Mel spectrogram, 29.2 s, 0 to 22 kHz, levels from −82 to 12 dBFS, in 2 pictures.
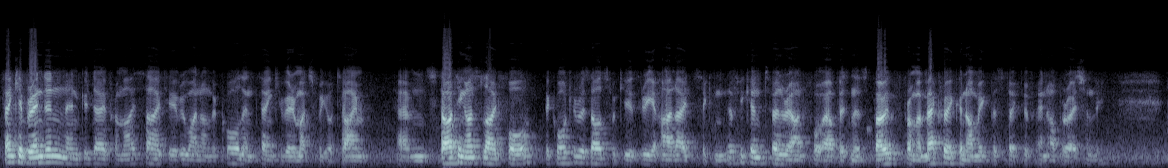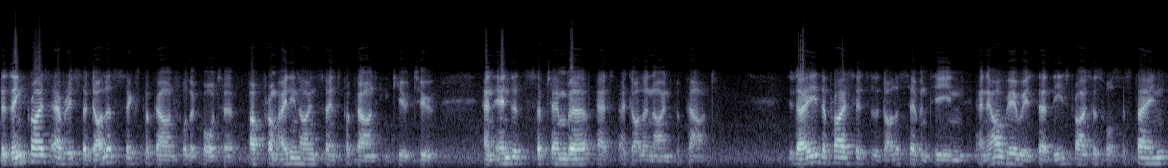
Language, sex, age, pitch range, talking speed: English, male, 60-79, 105-135 Hz, 170 wpm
